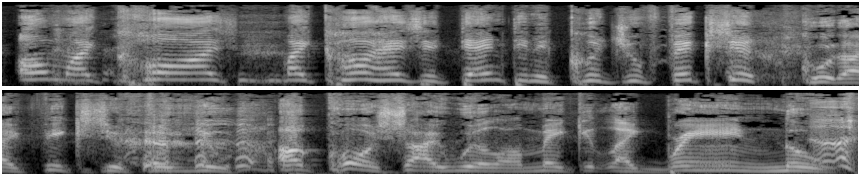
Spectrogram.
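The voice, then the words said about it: Harsh Long Island accent. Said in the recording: “whenever you see someone on television, Kathy, that what comes from Long Island ... the accent, it's so harsh. It makes them sound a little bit like a moron.”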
